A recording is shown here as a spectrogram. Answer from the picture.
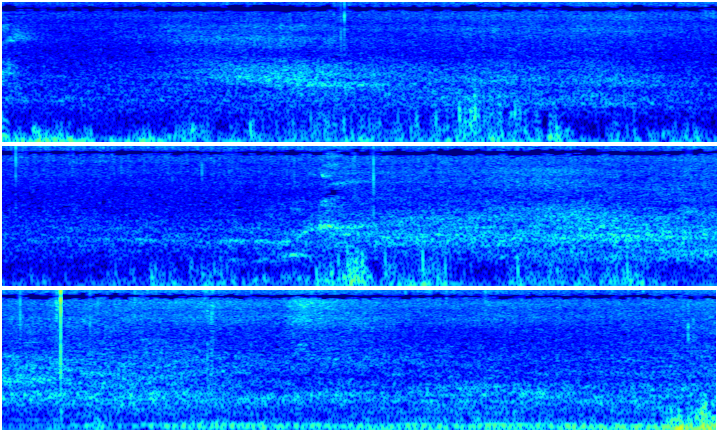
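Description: Wind buffeting a phone microphone: an uneven low rumble that swells and drops in gusts, over a steady hiss of light rain.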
